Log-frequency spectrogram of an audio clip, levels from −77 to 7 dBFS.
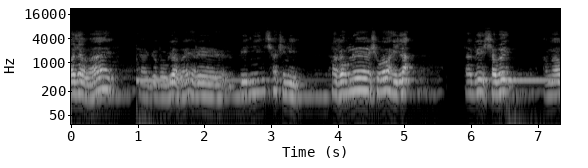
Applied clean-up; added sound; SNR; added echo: none; Keyboard (musical); 14 dB; reverberation time 0.2 s.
